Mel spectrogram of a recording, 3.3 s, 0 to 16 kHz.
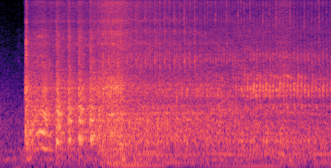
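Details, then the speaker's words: Skoda Rapid 1.6 16V CFNA after exhaust manifold cracks were welded, upper O2 sensor replaced by a catalyst backpressure gauge, engine already warm; quick catch to smooth, steady idle, no knock or ticking; sound normalized, normal idle, harsh only when cold. "Так, ребят, сейчас звук у мотора нормализовался, но он у меня на самом деле уже и прогрет."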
